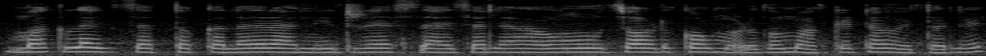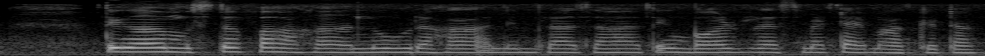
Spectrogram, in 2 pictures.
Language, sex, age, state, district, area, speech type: Goan Konkani, female, 18-30, Goa, Salcete, rural, spontaneous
